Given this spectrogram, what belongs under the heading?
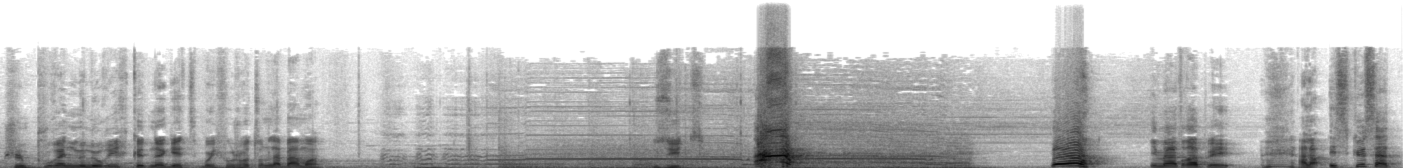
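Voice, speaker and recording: A high-pitched man doing gaming commentary, his voice swooping all over as he yelps and teases the monster. He speaks at an unhurried pace, with faint music playing behind him. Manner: excitable, yelps and shouts when scared; teasing, talks to the monster. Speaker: gaming YouTuber. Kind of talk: let's play commentary.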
